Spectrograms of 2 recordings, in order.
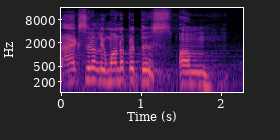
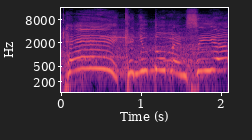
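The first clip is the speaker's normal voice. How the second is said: high, loud, eager request; exaggerated celebrity impression; Paul Rodriguez; 11 semitones higher, 6 dB louder, slower than usual. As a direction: call out in a pitched-up comedian's voice. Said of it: "He was like".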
